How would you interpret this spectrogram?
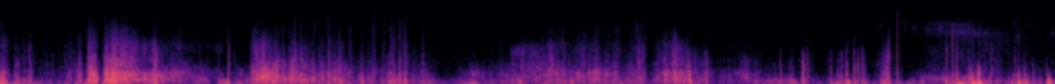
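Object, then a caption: Silicone ear of a binaural microphone. A gloved hand scrapes a long thin wooden stick inside the canal of a small soft silicone ear on a binaural microphone. Close, muffled rustling and scratching swells and fades in uneven strokes, heavy in the low end, with occasional sharper clicks and thumps. The sound stays dull and close throughout.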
